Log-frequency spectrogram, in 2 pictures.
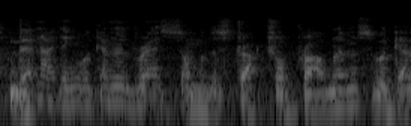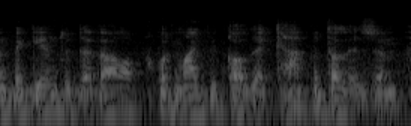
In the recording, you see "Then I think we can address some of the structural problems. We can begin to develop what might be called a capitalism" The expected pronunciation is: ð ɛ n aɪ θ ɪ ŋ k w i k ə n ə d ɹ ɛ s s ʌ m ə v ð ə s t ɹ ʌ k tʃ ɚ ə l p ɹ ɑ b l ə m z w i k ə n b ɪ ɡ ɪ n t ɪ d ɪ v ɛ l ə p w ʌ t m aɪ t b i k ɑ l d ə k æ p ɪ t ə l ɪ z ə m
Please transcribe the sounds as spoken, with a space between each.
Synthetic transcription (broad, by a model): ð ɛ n aɪ θ ɪ ŋ k w i k ə n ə d ɹ ɛ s s ʌ m ə v ð ə s t ɹ ʌ k tʃ ɚ ə l p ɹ ɑ b l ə m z w i k ə n b ɪ ɡ ɪ n t ɪ d ɪ v ɛ l ə p w ʌ t m aɪ t b i k ɑ l d ə k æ p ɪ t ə l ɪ z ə m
